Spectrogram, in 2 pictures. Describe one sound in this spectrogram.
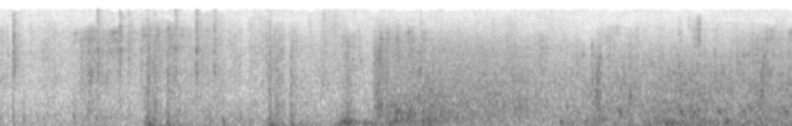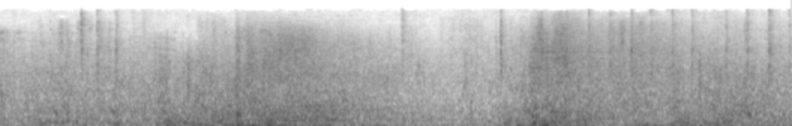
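Heavy weapons swing and strike with loud thuds.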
